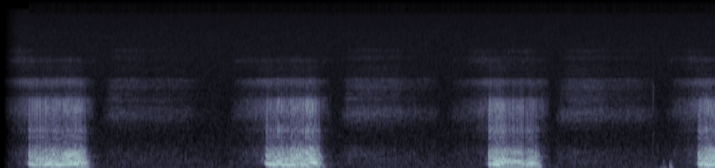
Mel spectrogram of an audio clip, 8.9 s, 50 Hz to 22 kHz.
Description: A 13 month old baby sleeping and snoring.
